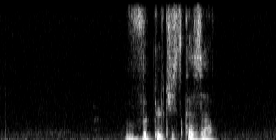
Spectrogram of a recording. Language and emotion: Russian, angry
